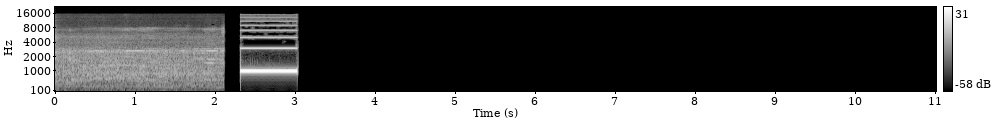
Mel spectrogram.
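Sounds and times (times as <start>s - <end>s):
high test-tone beep: 2.3s - 3.1s.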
